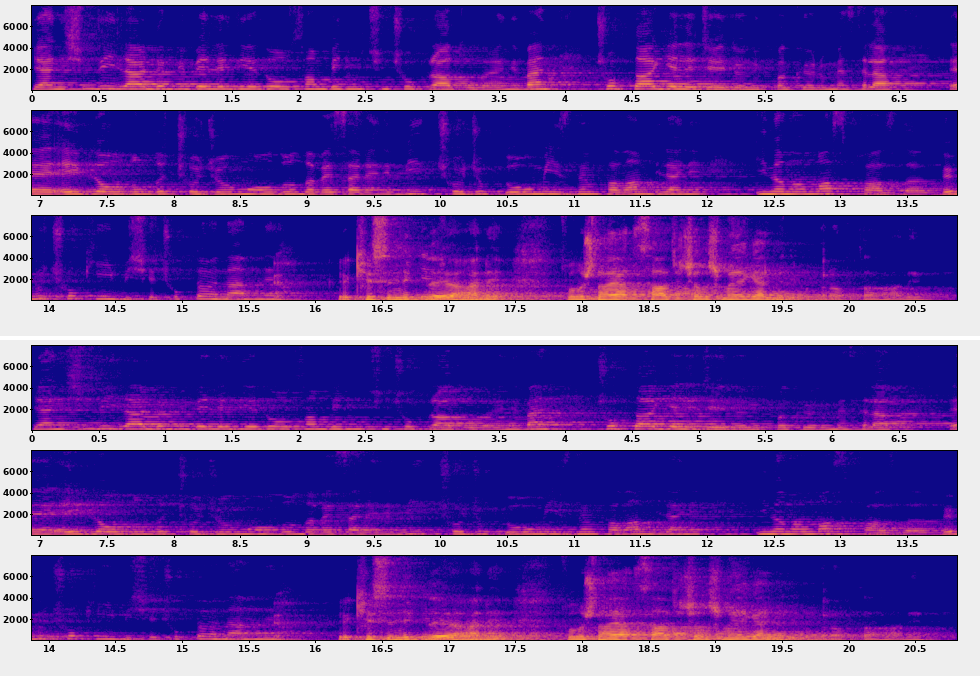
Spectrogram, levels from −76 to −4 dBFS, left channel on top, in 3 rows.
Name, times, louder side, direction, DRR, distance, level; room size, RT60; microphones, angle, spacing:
voice 1, 0.0-6.6 6.9-12.0 12.4-15.8 16.8-17.0 18.0-18.1, left 2 dB, 55° left, 6 dB, 0.6 m, -35 dB
voice 2, 16.2-20.6, left 1 dB, 25° left, 4 dB, 0.9 m, -26 dB
19.0 x 15.5 x 3.2 m, 2.3 s
head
